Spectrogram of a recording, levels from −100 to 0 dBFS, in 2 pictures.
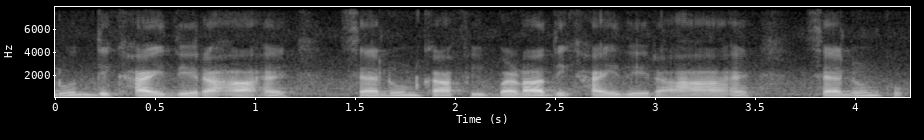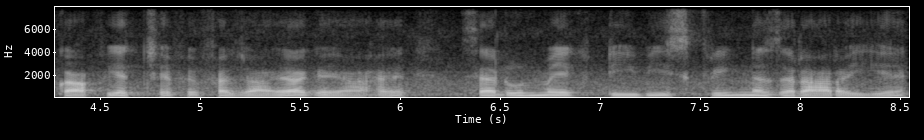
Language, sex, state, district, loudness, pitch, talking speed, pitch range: Hindi, male, Uttar Pradesh, Muzaffarnagar, -26 LUFS, 105 Hz, 195 wpm, 95-115 Hz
